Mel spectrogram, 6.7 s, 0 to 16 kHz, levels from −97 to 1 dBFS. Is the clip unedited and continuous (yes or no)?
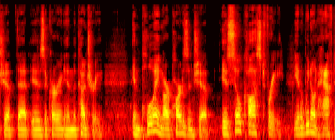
no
